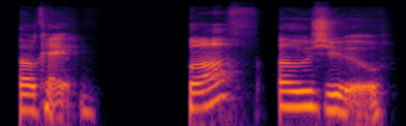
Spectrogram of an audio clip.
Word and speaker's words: jus: So Ian says, okay, buff au jus. Jus is impossible. There's nothing in English that sounds like that. It's just like Jew, but only pronounce the J.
